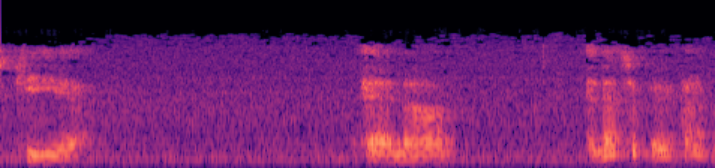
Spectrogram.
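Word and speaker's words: 帰依: In Japanese it's kiye.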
